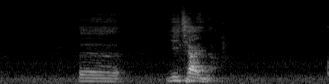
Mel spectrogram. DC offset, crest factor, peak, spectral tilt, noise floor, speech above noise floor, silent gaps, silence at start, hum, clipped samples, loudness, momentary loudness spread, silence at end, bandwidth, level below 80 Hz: under 0.1%; 24 dB; -12 dBFS; -5.5 dB/octave; -53 dBFS; 23 dB; none; 0 s; none; under 0.1%; -31 LUFS; 27 LU; 0 s; 16 kHz; -60 dBFS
